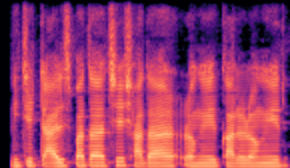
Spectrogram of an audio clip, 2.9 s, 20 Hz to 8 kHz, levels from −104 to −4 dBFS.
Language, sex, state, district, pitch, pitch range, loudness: Bengali, male, West Bengal, Dakshin Dinajpur, 150 Hz, 145-155 Hz, -17 LUFS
